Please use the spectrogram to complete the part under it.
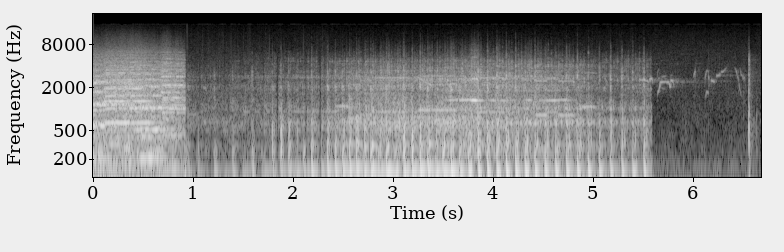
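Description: A motorcycle engine thumps loudly as the motorcycle rides up and stops, then the engine cuts off.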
